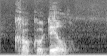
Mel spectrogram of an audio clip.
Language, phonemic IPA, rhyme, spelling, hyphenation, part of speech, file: Dutch, /ˌkroː.koːˈdɪl/, -ɪl, krokodil, kro‧ko‧dil, noun, Nl-krokodil.ogg
- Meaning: crocodile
